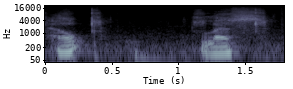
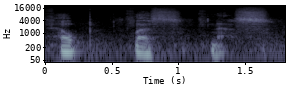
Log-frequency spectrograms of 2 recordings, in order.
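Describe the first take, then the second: First: Very slow, each syllable drawn out; slow syllable demo. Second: Whispered syllable demo. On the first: Teacher showing the class how to split Helplessness, very slow. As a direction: stretch Helplessness into help-less-ness, slowly. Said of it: "how you would do syllables". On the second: Teacher whispering Helplessness for the class to split, slow. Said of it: "are all different syllables". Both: Shown as a demonstration.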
